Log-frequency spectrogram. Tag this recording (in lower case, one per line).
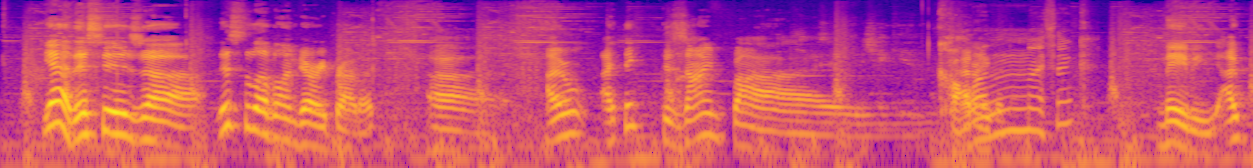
speech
